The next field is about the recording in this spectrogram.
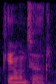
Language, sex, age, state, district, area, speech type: Odia, male, 30-45, Odisha, Cuttack, urban, spontaneous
